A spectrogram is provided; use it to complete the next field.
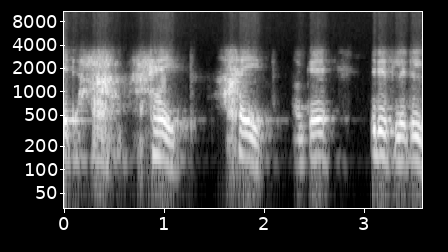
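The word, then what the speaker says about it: Het: what you will do, you have to spit it out, right? Then you have to spit it out. So similar way, you have to say it, hate, hate.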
